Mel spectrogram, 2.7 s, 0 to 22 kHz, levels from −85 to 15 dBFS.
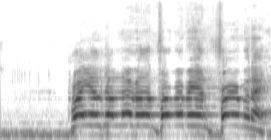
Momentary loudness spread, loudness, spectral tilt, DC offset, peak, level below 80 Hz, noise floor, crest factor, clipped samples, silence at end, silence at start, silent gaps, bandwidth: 3 LU; -20 LUFS; -4 dB/octave; under 0.1%; -8 dBFS; -70 dBFS; -44 dBFS; 14 dB; under 0.1%; 0 s; 0.05 s; none; 12.5 kHz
